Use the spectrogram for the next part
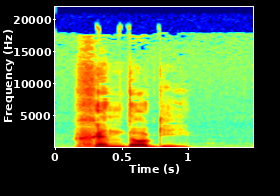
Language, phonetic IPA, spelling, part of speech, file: Polish, [xɛ̃nˈdɔɟi], chędogi, adjective, Pl-chędogi.ogg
